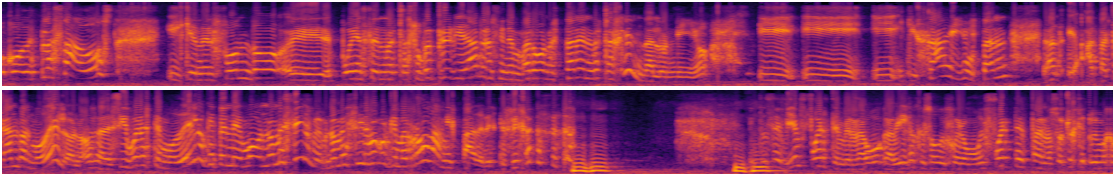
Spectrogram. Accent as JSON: {"language": "Spanish", "country": "Chile", "said": "la necesidad que tenemos como chilenos de escucharnos entre nosotros mismos"}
